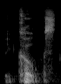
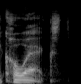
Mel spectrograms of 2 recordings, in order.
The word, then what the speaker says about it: coax: always call it coax, coaxed. Yeah, okay. Uh, Yeah, I always say coaxed. I don't. I know Okay. it's pronounced coax.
